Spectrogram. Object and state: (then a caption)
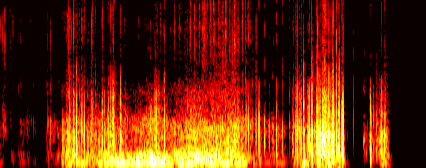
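Foam microphone windscreen. Long pointed green acrylic nails tap and scratch a purple spherical foam windscreen on a microphone, producing a dense, muffled, low rumbling scrape with little brightness. A sustained stretch of scratching is followed by a shorter, louder burst and a few quick taps before it stops.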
